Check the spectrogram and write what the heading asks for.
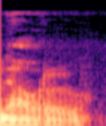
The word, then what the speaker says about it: Nauru: in their languages now but spelled like now at all but it's they call it nauru right um and as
